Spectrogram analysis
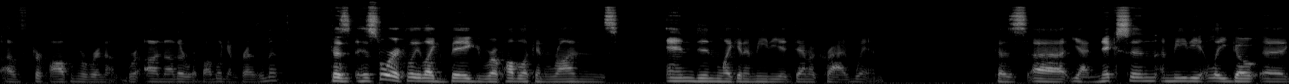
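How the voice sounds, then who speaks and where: A man hosting a podcast, chatting casually about politics in a blunt, halting way, often restarting and correcting himself. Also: medium pitch. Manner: halting, frequent false starts and self-corrections, blunt. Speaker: podcast host.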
